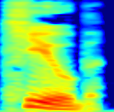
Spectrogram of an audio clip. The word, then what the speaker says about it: Qube: There's a indie studio game called Cube, and it's spelled Qube with a period for each letter.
